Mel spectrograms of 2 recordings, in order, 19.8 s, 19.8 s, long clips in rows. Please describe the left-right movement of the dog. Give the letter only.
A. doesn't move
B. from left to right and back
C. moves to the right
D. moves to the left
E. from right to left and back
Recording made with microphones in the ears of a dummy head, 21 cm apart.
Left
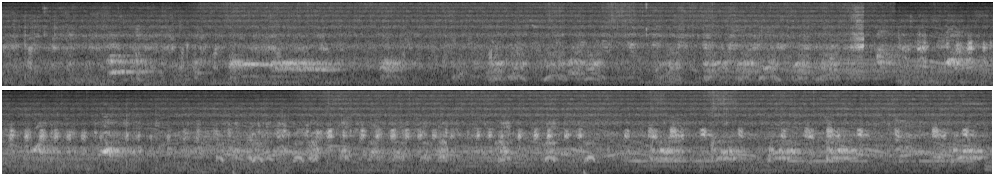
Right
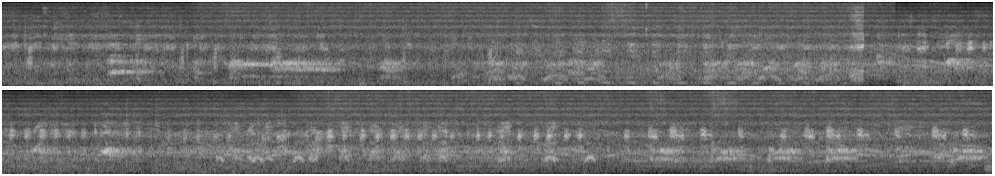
A.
